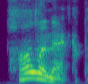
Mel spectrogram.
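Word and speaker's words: Palahniuk: He was a teaching assistant for writing workshops run by Chuck How does Chuck pronounce his last name? – Polinek.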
